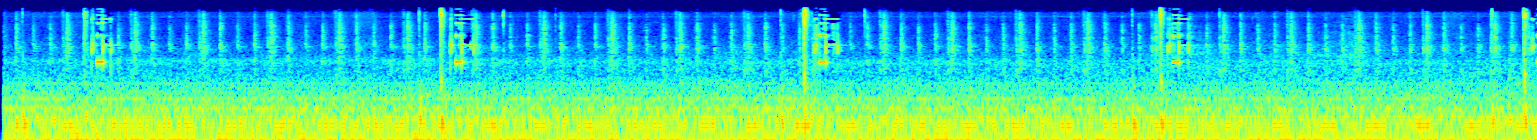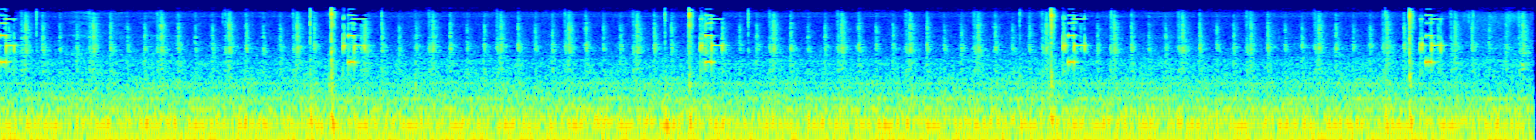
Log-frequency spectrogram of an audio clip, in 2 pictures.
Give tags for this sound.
medical
hospital
sounds
medication
alert
recording
pump

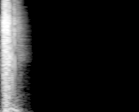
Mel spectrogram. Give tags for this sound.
dillhole
action
impact

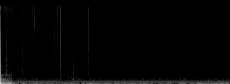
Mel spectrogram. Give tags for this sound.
impulse
record
turntable
analog

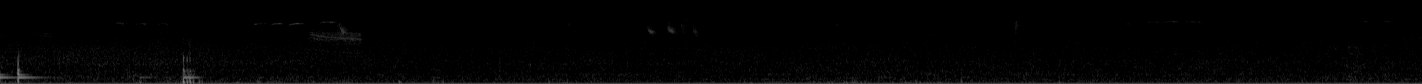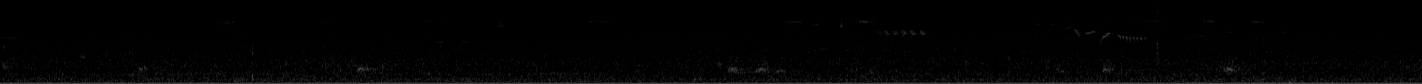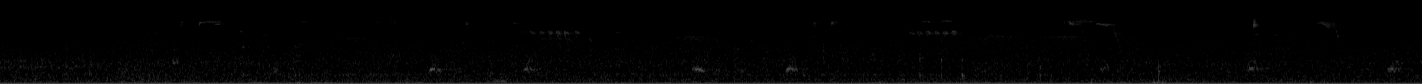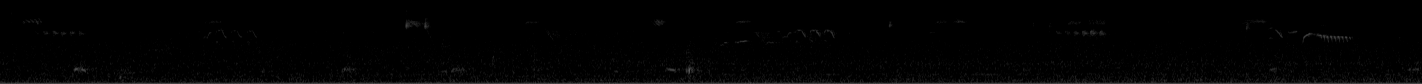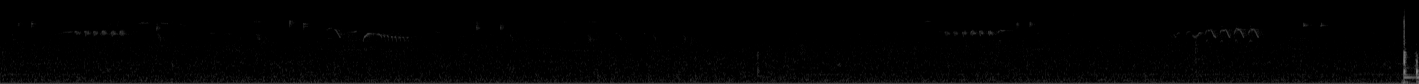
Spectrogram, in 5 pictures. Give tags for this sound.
birds
car
garden

